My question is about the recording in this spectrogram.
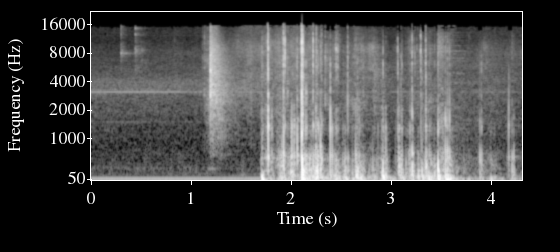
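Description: Irregular clicks, taps and rustling close to the microphone, starting about a second and a half in after a brief rustle; before that only a faint low hum.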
